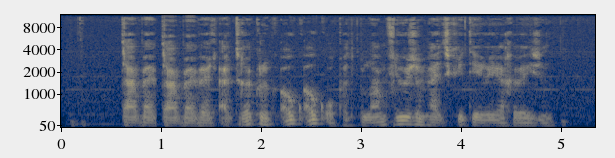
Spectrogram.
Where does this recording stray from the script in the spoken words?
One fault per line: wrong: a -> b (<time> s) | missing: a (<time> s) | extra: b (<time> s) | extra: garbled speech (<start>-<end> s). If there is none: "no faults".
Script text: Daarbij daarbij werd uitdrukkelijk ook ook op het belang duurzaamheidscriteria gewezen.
no faults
